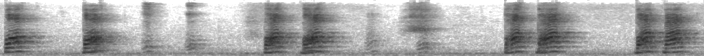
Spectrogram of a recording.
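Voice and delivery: chicken imitation. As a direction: squawk like a chicken. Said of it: "the Academy said".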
